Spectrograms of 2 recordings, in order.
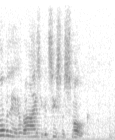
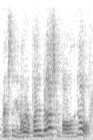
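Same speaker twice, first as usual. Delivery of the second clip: usual speaking voice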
